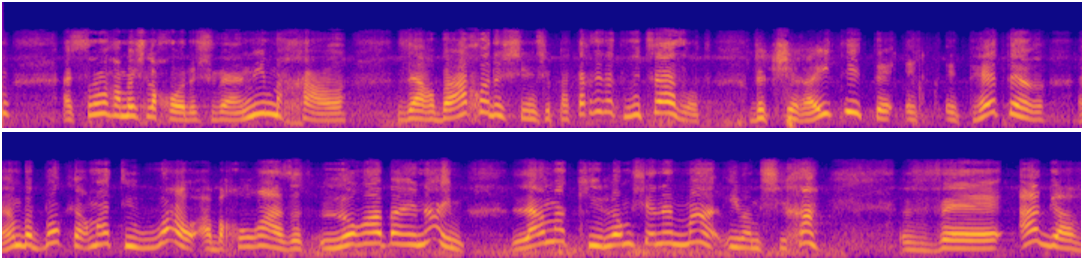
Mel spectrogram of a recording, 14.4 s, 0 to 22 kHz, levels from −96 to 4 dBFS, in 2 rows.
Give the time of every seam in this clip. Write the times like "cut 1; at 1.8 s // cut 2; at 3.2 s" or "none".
cut 1; at 5.0 s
